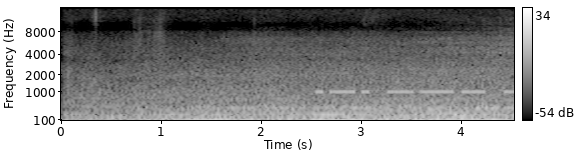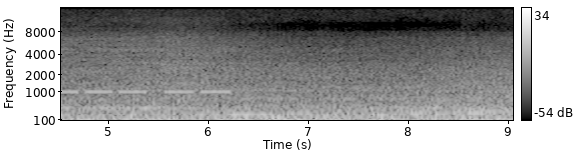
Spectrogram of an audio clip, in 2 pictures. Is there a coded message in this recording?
Yes: Morse code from 2.5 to 6.3 s, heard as a keyed tone, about 17 wpm, 1000 Hz, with street noise. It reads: ROOM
